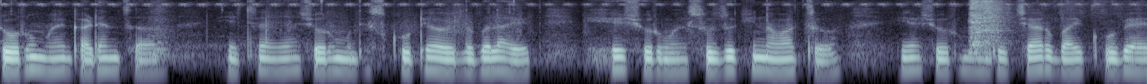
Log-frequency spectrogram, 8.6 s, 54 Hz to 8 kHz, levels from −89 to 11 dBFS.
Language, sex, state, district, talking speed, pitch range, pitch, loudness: Marathi, male, Maharashtra, Sindhudurg, 145 wpm, 120-130 Hz, 125 Hz, -20 LUFS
